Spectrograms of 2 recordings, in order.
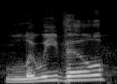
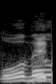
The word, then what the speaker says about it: Louisville: got this one right the other one I say wrong that I know drives people crazy is I'll say Louisville instead of Louisville it does drive me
